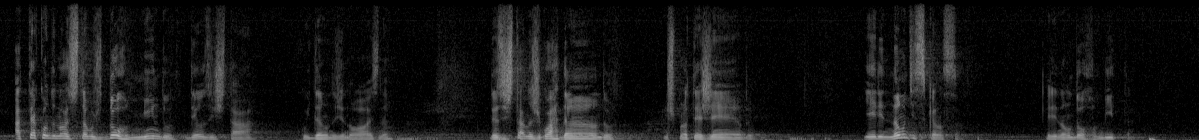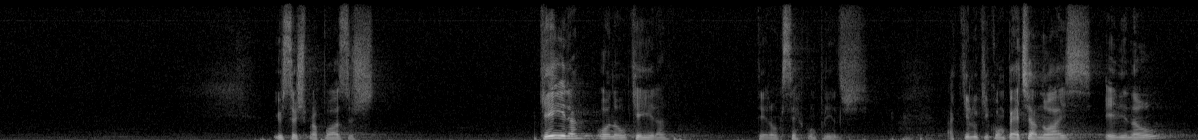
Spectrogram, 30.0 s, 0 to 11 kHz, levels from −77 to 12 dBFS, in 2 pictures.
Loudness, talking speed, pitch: -27 LUFS, 85 wpm, 115 Hz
